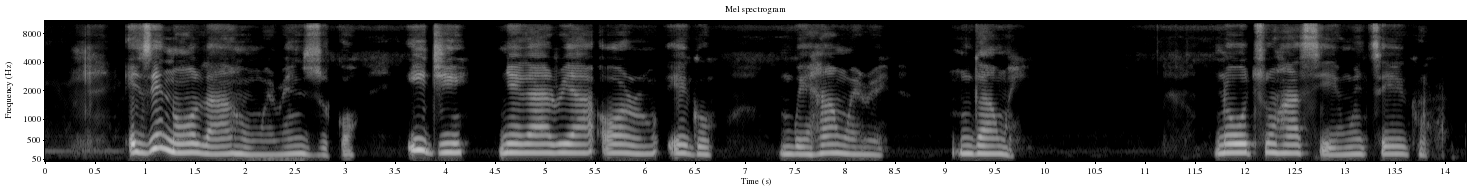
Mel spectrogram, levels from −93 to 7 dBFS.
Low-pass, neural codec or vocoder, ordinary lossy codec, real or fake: 9.9 kHz; codec, 24 kHz, 3.1 kbps, DualCodec; none; fake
